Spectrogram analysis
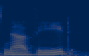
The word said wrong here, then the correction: Naveen: from... – Naveen. – How do you spell it? – N-A-V-E-E-N.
